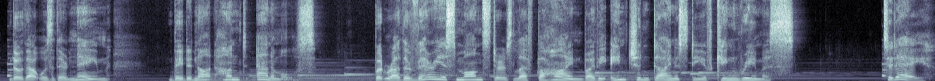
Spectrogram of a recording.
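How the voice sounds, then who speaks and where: Woman playing a composed serious duelist, mellow dark tone, calm, matter-of-fact. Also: medium pitch, close to an everyday voice.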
